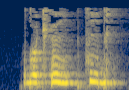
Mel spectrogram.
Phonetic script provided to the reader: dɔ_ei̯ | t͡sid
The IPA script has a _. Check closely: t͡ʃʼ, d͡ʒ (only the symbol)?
t͡ʃʼ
